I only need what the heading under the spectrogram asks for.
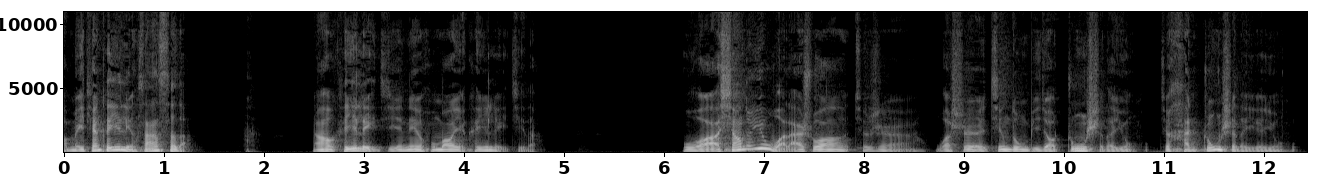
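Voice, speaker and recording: A male podcast host who narrates a ghost story in an expressive reading voice and also reads an ad in a relaxed, chatty way. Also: low-pitched.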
